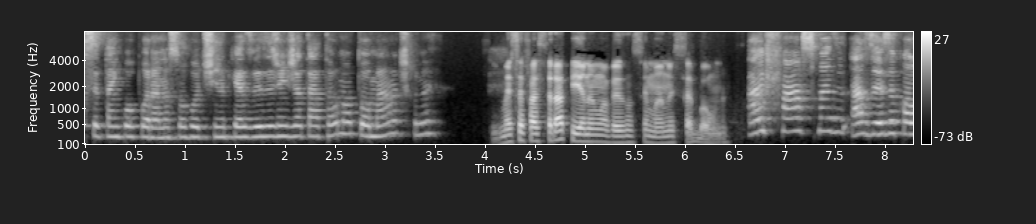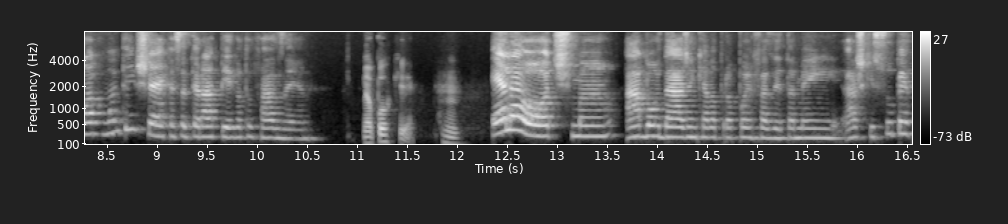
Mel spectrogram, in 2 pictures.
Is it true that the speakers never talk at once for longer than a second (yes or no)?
yes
